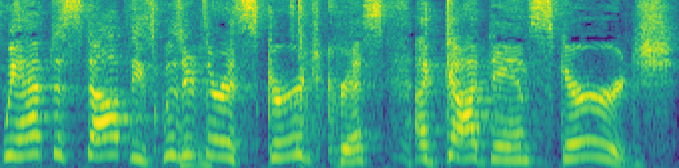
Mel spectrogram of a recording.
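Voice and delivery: high-pitched hammed-up rant; rally against a menace in comic fury; high, overblown indignation; mock outrage.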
